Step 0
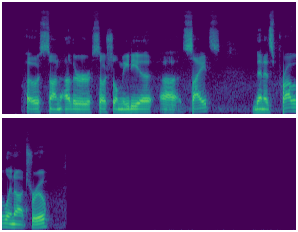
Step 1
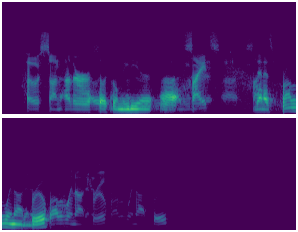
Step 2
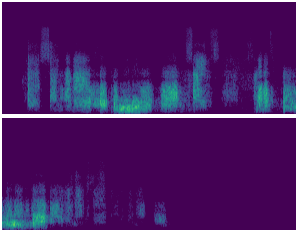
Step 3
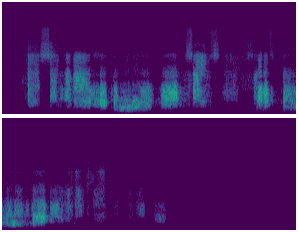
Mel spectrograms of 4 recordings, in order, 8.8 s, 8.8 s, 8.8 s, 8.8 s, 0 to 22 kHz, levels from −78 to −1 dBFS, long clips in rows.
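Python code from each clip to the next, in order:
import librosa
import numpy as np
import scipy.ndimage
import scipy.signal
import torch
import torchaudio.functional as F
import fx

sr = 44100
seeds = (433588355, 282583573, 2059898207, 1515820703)

y1 = fx.echo_feedback(x, sr, ms=912, feedback_pct=20, wet_db=-14.5)
y1 = fx.wah_lfo(y1, sr, hz=0.38, low_hz=200.0, high_hz=2300.0, q=2.8)
y1 = fx.dynamic_eq(y1, sr, hz=3300.0, q=1.1, threshold_db=-56.0, ratio=4.0, max_db=-6)
y2 = fx.noise_vocoder(y1, sr, seeds[0], bands=8)
y3 = scipy.signal.sosfilt(scipy.signal.butter(2, 540.0, 'highpass', fs=sr, output='sos'), y2)
y3 = fx.peak_eq(y3, sr, hz=3100.0, db=10.5, octaves=0.29)
y3 = F.gain(torch.from_numpy(y3), -1.0).numpy()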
